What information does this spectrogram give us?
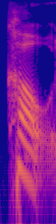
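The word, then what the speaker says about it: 口: là khẩu đọc là khẩu này đúng không từ Hán Việt của nó là khẩu và nó nghĩa là cái miệng đúng không hoặc là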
